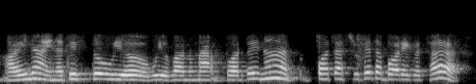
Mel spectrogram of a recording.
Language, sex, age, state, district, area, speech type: Nepali, female, 30-45, West Bengal, Jalpaiguri, rural, conversation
